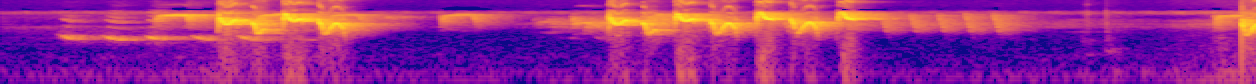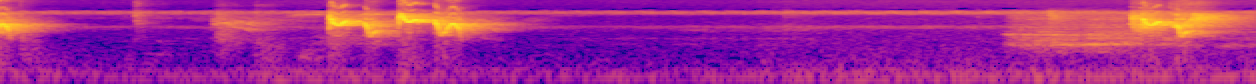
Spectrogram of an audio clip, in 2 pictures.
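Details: Bar-winged prinia, semi-crystal form, kept as a lure for other singers, giving separated clusters of quick shrill chirps with gaps between, one soft low whistle at the start and a thin steady tone running underneath.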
